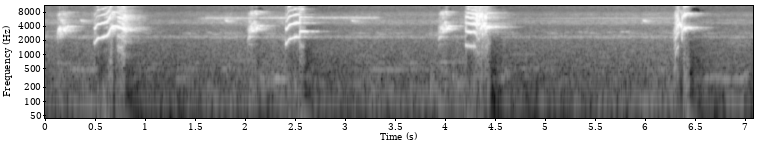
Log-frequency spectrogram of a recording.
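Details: Male Javan myna with a loud, steady call: grouped shrill chirps and sweeping whistles roughly every two seconds, clear and crisp with little background noise.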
